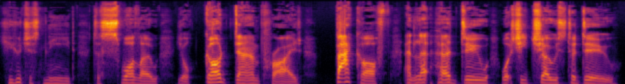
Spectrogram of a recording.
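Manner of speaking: loud, emphatic ultimatum; forceful demand. Acted. Telling a rival family leader to back off, forceful. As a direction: press each point hard and loud.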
